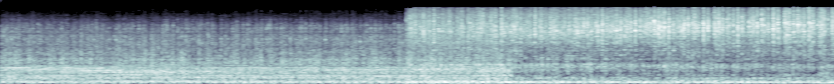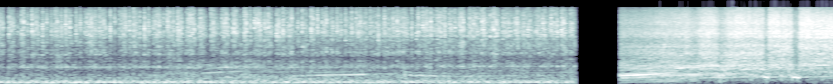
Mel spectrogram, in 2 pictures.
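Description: Drag car engines at a drag strip: one car accelerating away with its revs climbing and dropping back through the gears. Then a second car's engine runs steadily with a few light blips. After a brief break, that engine revs hard with its pitch rising.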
